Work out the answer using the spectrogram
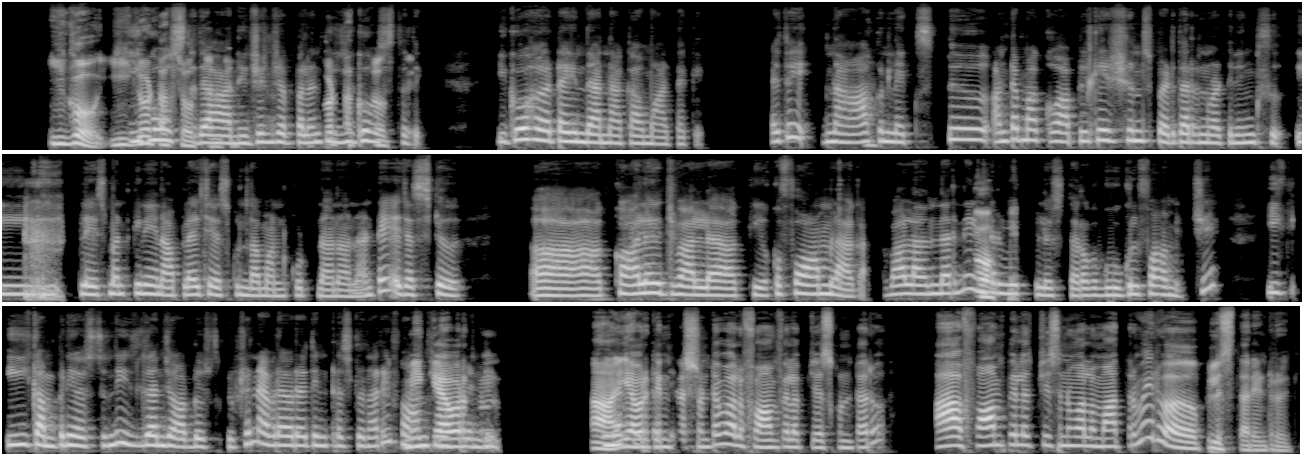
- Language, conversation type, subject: Telugu, podcast, మీ జీవితాన్ని మార్చేసిన ముఖ్యమైన నిర్ణయం ఏదో గురించి చెప్పగలరా?
- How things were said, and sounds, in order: in English: "ఈగో, ఈగో టచ్"; in English: "ఈగో"; in English: "ఈగో టచ్"; in English: "ఈగో"; in English: "ఈగో హర్ట్"; in English: "నెక్స్ట్"; in English: "అప్లికేషన్స్"; in English: "లింక్స్"; in English: "ప్లేస్మెంట్‌కి"; throat clearing; in English: "అప్లై"; in English: "జస్ట్"; in English: "ఫార్మ్"; in English: "ఇంటర్‌వ్యూ‌కి"; in English: "గూగుల్ ఫార్మ్"; in English: "కంపెనీ"; in English: "జాబ్ డిస్క్రిప్షన్"; in English: "ఇంట్రెస్ట్"; in English: "ఫార్మ్ ఫిల్"; in English: "ఇంట్రెస్ట్"; in English: "ఫార్మ్ ఫిల్ అప్"; in English: "ఫార్మ్ ఫిల్ అప్"; in English: "ఇంటర్‌వ్యూ‌కి"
